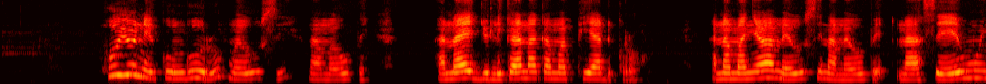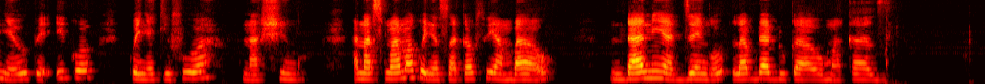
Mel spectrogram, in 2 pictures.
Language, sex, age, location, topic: Swahili, female, 25-35, Nairobi, agriculture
